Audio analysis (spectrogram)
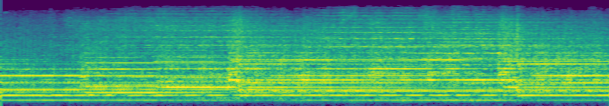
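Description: The largest church bell in Penza tolls slowly on a quiet morning, calling townspeople to the church, struck about every two seconds, each strike blooming into a deep, sustained ringing hum that never fully fades between blows. No voices.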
